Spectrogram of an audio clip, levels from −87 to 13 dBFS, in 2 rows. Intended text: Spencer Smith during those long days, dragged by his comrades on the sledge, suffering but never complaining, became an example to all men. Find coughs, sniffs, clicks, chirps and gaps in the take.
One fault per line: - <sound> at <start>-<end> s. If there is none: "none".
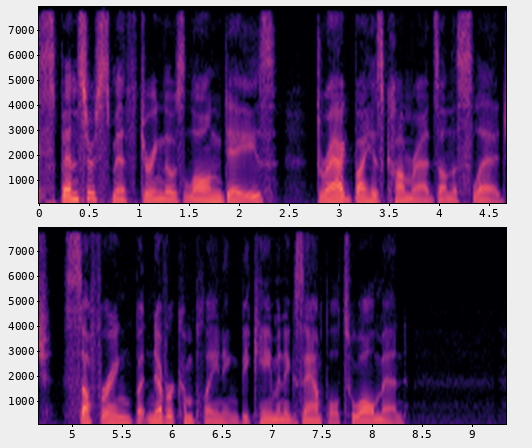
none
